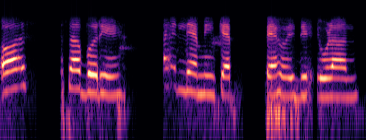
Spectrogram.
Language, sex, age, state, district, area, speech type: Goan Konkani, female, 30-45, Goa, Quepem, rural, conversation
